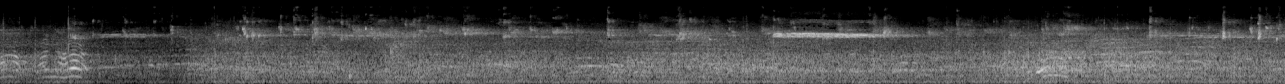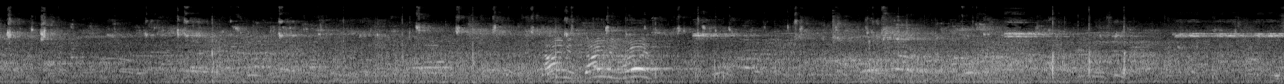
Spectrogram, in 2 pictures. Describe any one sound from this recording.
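Sneakers squeak sharply on a court floor in a large echoing hall.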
